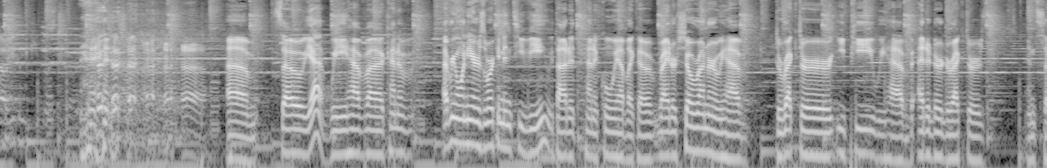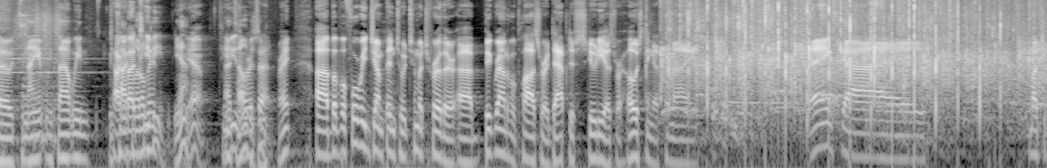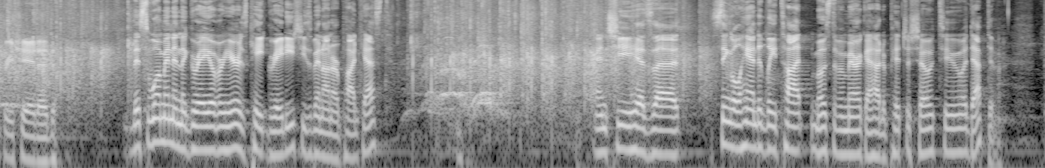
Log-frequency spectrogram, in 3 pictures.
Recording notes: We're doing it LIVE! A live recording in front of a packed audience of Just Shoot It Listeners.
